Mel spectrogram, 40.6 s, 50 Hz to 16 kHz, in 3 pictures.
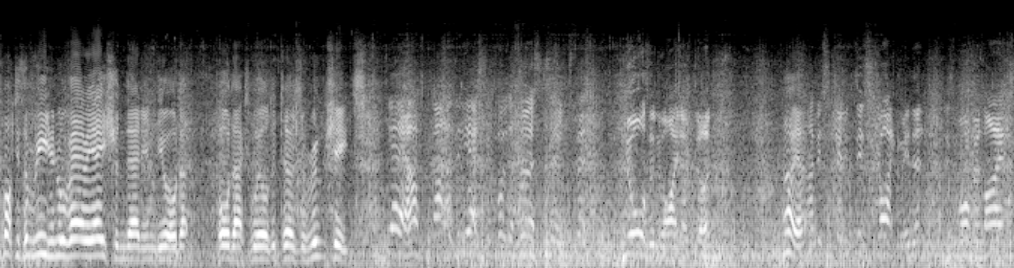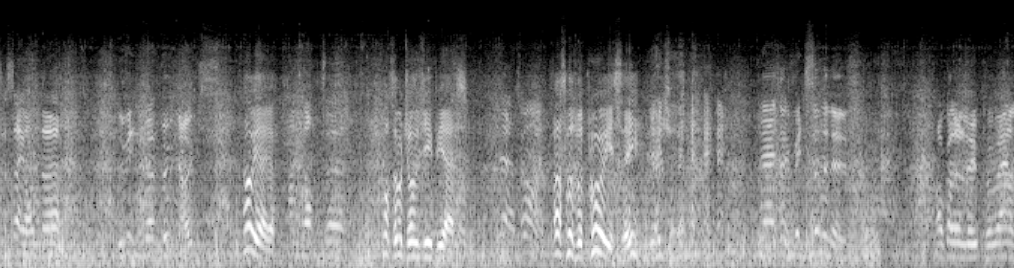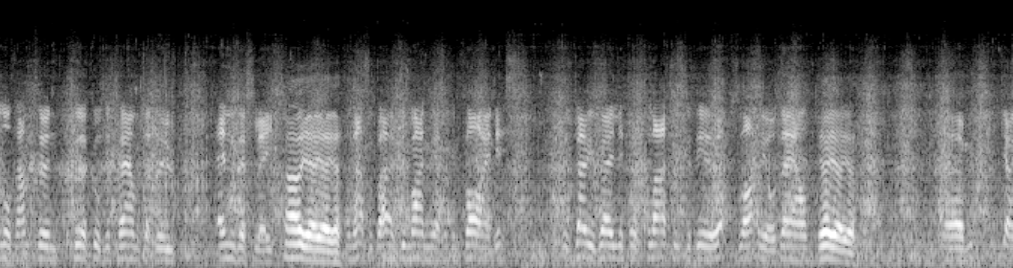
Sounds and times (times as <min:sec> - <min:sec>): Speech: 0:00.0 - 0:09.5, 0:10.4 - 0:14.4, 0:15.1 - 0:22.7, 0:26.0 - 0:33.9, 0:34.6 - 0:38.5, 0:39.6 - 0:40.5
Bicycle: 0:00.0 - 0:40.5
Outside, rural or natural: 0:00.0 - 0:40.5.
